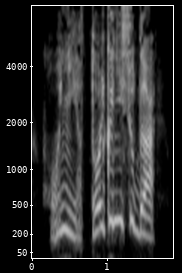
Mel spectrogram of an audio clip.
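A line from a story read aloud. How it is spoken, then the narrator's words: Hissed through teeth. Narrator (Russian): процедил сквозь зубы Владимир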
